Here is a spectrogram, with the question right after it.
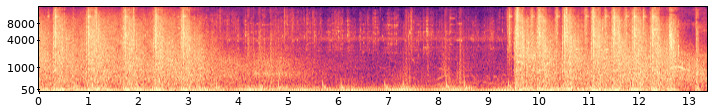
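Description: Video game gunfire from Max Payne 3: rapid, loud bursts of shots open the scene, thin out into a muffled stretch with scattered thuds, then erupt again as dense, crackling volleys toward the end.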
